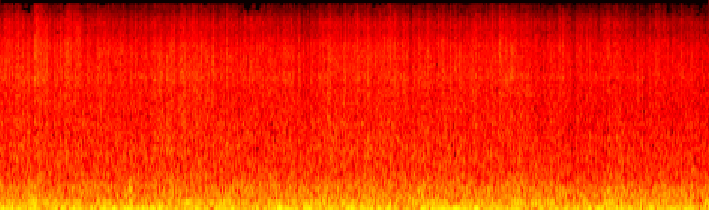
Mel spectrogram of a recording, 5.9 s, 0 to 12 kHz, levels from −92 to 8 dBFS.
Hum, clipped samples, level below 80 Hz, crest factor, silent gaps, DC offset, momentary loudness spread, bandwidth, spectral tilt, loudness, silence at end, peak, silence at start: none; under 0.1%; -28 dBFS; 14 dB; none; under 0.1%; 2 LU; 11 kHz; -5 dB/octave; -27 LUFS; 0 s; -12 dBFS; 0 s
